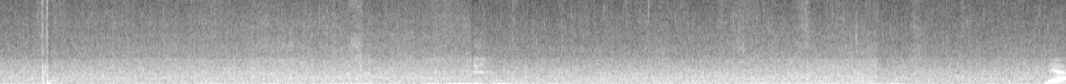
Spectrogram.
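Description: Steady rush of a mountain stream running close by, with a few short sharp clicks over it.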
